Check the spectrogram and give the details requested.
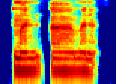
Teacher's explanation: Nun ketemu a, man, mana? Man, jadi nunnya tuh harus ada dengung dikit ya. Soalnya dengung tuh udah ciri khasnya nun.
